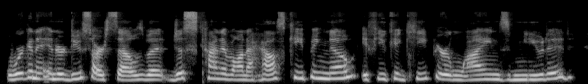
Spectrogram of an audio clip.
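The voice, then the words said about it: Weak, strained sick-sounding voice. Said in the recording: “I have just this much voice... the weird voice, but I don't feel as bad as I sound... It's just a little cold.”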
